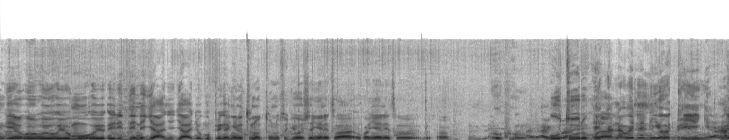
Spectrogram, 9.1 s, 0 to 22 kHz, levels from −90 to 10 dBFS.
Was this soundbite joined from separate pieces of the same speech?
no; 0 cuts

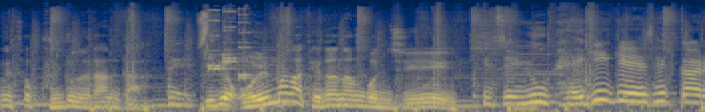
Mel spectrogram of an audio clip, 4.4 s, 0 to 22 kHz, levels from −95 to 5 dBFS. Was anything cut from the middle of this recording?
yes; 2 cuts; at 1.2 s, 2.9 s

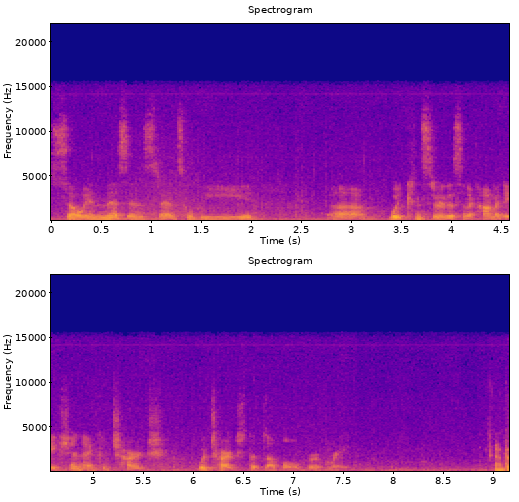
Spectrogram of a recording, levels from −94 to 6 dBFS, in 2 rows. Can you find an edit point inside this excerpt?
no; 0 cuts

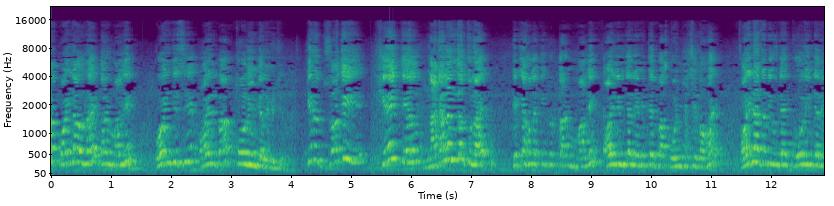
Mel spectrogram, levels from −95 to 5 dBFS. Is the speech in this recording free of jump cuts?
yes; 0 cuts

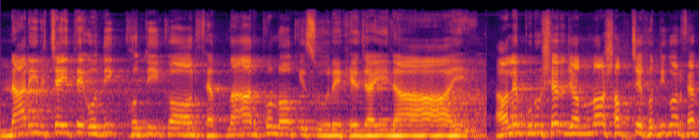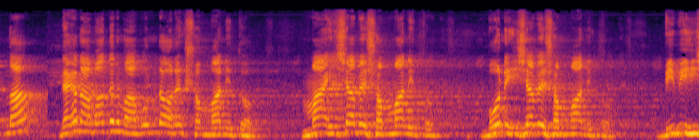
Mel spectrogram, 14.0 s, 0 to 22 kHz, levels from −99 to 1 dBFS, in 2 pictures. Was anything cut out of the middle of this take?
yes; 2 cuts; at 4.8 s, 7.4 s

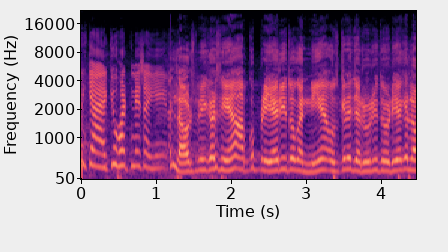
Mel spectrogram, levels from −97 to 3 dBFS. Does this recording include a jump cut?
yes; 1 cut; at 1.1 s

